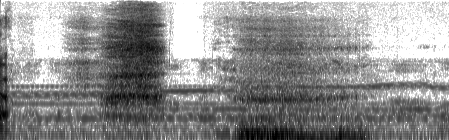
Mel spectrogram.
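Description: A man takes a deep Wim Hof method breath: a quick hissing breath in through the mouth about a second in, then a longer breath out that blows on the microphone and fades. Steady background music with held tones plays under it.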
